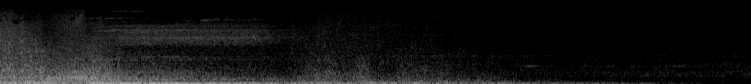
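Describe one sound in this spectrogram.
A triumphant fanfare swells and slowly fades.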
